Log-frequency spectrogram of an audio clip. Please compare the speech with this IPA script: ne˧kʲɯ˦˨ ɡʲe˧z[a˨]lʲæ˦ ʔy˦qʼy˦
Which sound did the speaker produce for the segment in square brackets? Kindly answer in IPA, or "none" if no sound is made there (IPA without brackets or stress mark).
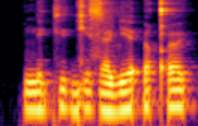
æ˨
